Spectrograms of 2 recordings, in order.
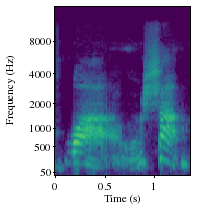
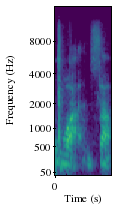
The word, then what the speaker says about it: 网上: 网上 , careful here, okay. 网上 , I say 网上 , not 晚上 , not evening.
